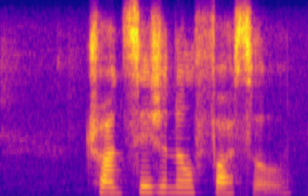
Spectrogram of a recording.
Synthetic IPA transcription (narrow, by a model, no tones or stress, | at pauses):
tʰɹãnsɪʃənəlˠfɔsə̰l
